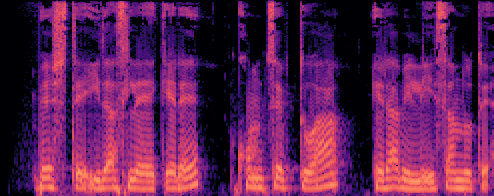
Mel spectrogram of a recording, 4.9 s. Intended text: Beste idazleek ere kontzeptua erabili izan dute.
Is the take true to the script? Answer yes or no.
yes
